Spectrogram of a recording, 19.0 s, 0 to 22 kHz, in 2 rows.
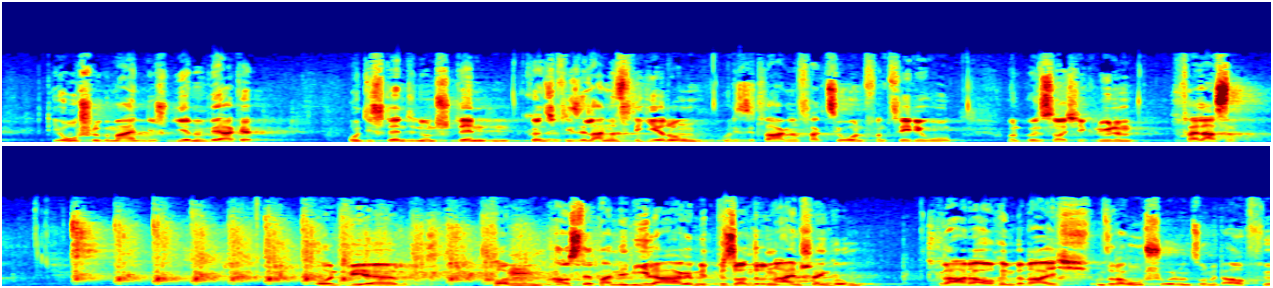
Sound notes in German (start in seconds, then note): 9.9 Beifall CDU und vereinzelt BÜNDNIS 90/DIE GRÜNEN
